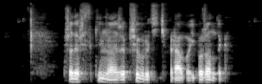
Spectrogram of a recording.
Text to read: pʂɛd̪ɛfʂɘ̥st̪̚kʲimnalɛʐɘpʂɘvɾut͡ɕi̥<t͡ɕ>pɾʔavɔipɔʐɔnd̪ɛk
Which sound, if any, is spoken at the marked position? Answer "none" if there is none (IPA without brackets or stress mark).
t͡ɕ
